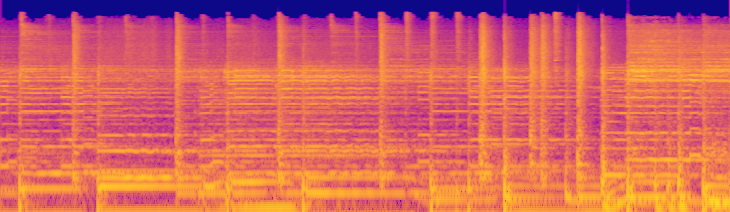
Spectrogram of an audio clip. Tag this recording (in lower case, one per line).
music
drum
inside a small room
